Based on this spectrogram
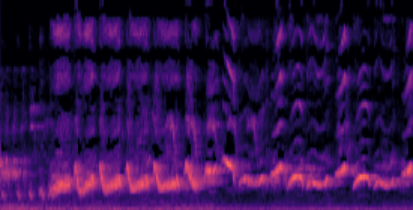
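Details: A captive Chinese hwamei with a pure wild-type voice of many wild phrases sings a loud, fast run of rich whistled phrases, rising and falling and rolling on without pause, over a faint low hum.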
